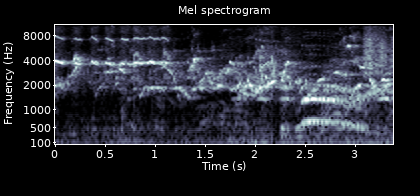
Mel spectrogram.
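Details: White-rumped shama, a kept bird from Klaten, delivering a varied run of quick chirps, trills and whistled slurs at high pitch, ending in a clear downward whistle.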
